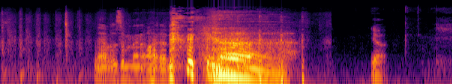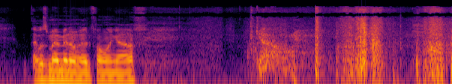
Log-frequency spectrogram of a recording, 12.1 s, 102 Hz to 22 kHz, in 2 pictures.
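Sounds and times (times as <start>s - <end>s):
fabric rustling: 10.4s - 12.0s.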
